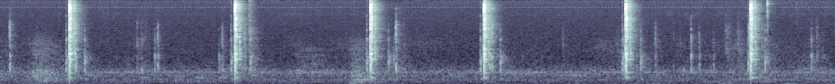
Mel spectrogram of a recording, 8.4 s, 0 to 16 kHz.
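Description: Ellex Ultra Q Reflex YAG laser firing single shots: six sharp clicks about 1 to 1.5 seconds apart. Each click is a pulse vaporizing part of a vitreous floater (a Weiss ring) in the eye.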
